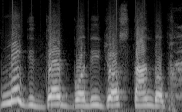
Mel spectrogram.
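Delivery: plain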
